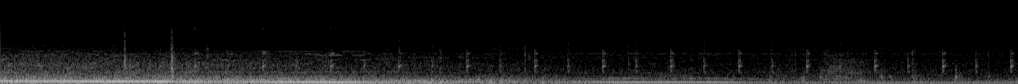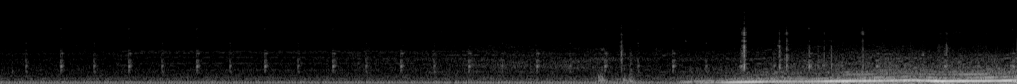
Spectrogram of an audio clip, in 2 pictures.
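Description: In-cabin sound of a 2017 Dodge Challenger SRT392's 6.4-litre HEMI V8. The engine note falls as the car slows over the first few seconds, then settles to a low idle while a turn signal clicks about twice a second. About seventeen seconds in, the engine revs hard and rises sharply in pitch under full acceleration.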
